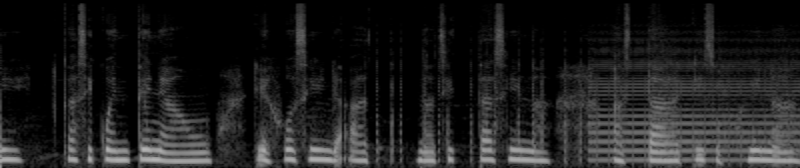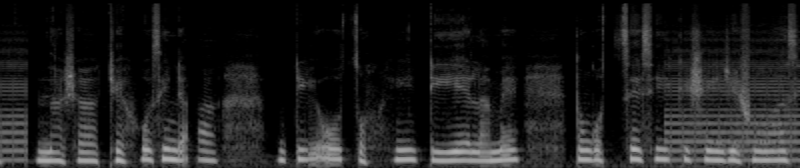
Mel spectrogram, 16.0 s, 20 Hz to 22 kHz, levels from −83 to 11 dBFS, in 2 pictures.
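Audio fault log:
3.76–5.89 s, GSM signalling bursts: a nearby 2G phone exchanging control traffic sends short groups of radio pulses, rectified into galloping ticks and brief 217 Hz buzzes, roughly 15 dB below the speech.
4.19–4.23 s, short concealed packet loss: audio missing from the stream was bridged by extending the preceding sound, leaving a brief smear in the speech.
5.89–8.26 s, GSM phone buzz: the phone's transmitter pulses steadily at 216.7 Hz during a call, and rectification turns this into a harsh, harmonic-rich buzz about 14 dB below the speech.
11.01–11.09 s, short concealed packet loss: two consecutive gaps were filled by continuing the last sound before blending back, causing an audible wobble.
14.64–16.00 s, GSM phone buzz: right after "tónkotsé sin" the steady 216.7 Hz call buzz returns, raspy and about 14 dB below the speech, until the clip ends.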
